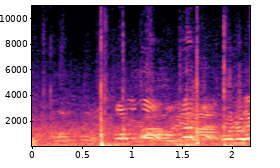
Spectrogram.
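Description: A volleyball smacked once, a single sharp hit about two-thirds of a second in, followed by players' shouts.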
